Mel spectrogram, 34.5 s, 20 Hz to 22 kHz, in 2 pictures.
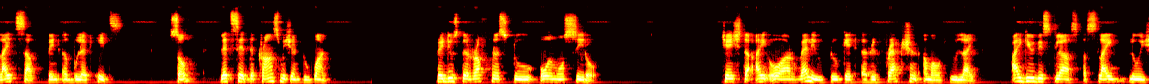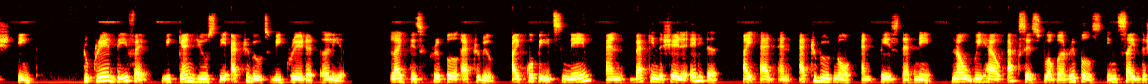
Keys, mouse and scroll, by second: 3.5 click, 4.5 click, 6.6 middle click, 7.3-9.8 drag, 9.8-10.1 ctrl+middle drag, 11.5 click, 12.5 click, 13.8 ctrl+middle click, 14.0-14.7 middle drag, 15.2 click, 19.2 middle click, 21.8 middle click, 22.0 ctrl+middle click, 22.3 middle click, 22.9 middle click, 23.2 ctrl+middle click, 23.4 middle click, 23.8 click, 24.8 ctrl+c, 25.9 click, 27.6 shift+a, 31.5 ctrl+v, 32.6 ctrl+shift+click, 33.2 ctrl+shift+click, 33.6-34.4 middle drag.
